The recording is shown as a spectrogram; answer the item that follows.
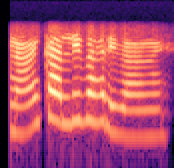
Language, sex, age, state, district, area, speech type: Odia, female, 45-60, Odisha, Angul, rural, conversation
